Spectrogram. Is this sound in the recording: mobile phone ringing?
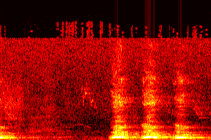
no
